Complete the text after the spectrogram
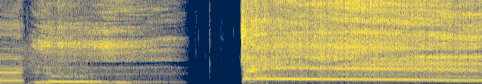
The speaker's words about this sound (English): Do I put a warning next time before you start screaming?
